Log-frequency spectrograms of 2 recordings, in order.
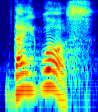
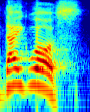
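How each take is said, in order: First: Said in the usual way. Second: Loud high dog command, daj punched. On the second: Retold or imitated. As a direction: call to the dog to speak. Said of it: "do pieska się tak mówi".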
